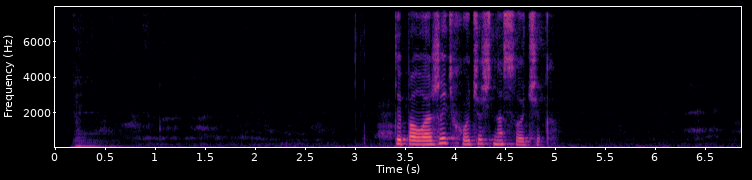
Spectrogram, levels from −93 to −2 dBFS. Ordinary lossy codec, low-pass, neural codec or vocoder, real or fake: none; none; codec, 16 kHz, 4 kbps, FunCodec, trained on Chinese and English, 50 frames a second; fake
